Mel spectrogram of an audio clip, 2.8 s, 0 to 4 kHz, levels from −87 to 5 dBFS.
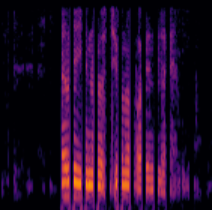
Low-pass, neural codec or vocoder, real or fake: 3.6 kHz; none; real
